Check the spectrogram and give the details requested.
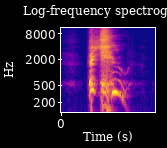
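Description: A single sharp, explosive sneeze with a brief intake of breath just before it.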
